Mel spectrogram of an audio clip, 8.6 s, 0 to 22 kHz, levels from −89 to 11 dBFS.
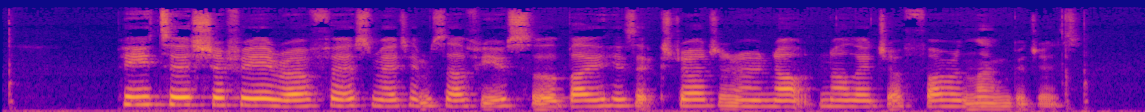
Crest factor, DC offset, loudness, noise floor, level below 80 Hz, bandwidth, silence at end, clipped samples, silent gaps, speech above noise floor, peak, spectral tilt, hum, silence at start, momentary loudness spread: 18 dB; under 0.1%; -18 LUFS; -47 dBFS; -50 dBFS; 16.5 kHz; 0.4 s; under 0.1%; none; 30 dB; -2 dBFS; -2.5 dB/octave; none; 0.05 s; 12 LU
